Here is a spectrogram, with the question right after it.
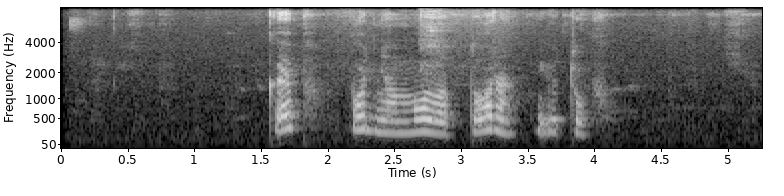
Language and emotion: Russian, neutral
